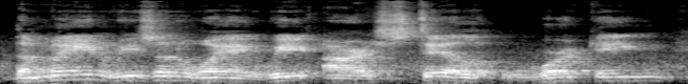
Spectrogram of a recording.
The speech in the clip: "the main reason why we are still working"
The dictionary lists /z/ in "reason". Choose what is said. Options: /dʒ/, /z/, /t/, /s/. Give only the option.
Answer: /z/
